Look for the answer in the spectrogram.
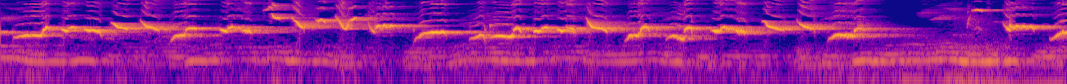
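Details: Loud, continuous white-rumped shama song triggered by a lure recording: a steady stream of rich whistled phrases, upslurs and downslurs alternating quickly, barely pausing for eight seconds.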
